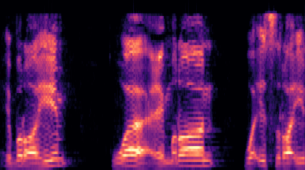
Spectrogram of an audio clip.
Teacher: عندنا ثلاثة أسماء أعجمية الراء مستحقة للترقيق فيها، وهي عمران وإسرائيل وإبراهيم، نجد هنا الراء مستحقة للترقيق، لأن الفاصل بين الكسر والراء ليس أحد الحروف الثلاثة المذكورة. نقول هنا تفخم الراء في هذه الأسماء الأعجمية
